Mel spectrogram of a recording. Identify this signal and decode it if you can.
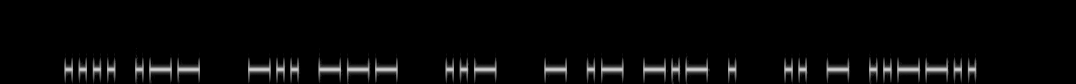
Morse code, heard as a keyed tone, about 17 wpm, 700 Hz. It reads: HW DO U TAKE IT?
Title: Sentences from Top 200 Words and Abbreviations 17wpm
